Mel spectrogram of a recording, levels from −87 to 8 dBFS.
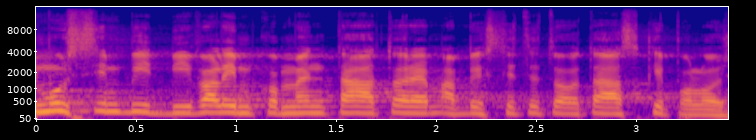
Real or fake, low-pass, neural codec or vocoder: real; 14.4 kHz; none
